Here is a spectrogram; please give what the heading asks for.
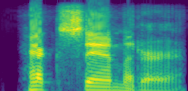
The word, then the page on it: hexameter: American English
